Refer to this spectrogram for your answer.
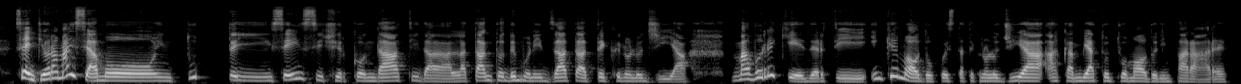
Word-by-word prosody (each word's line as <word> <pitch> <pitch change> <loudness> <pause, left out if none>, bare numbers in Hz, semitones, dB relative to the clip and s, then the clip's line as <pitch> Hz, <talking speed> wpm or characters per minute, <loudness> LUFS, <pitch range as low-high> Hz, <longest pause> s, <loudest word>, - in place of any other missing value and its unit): Senti, 250 -7 +7
oramai, 295 - +5
siamo 170 - +5
in 165 -1 -7
tutti 200 - -4
i 175 - -8
sensi 220 - -1
circondati 175 +1 -1
dalla 140 -2 -2
tanto 180 +4 0
demonizzata 165 -3 0
tecnologia, 150 -6 -5 0.5
ma 230 +6 +4
vorrei 330 - +1
chiederti: 140 - -3
in 275 +2 -5
che 380 +7 0
modo 155 - +1
questa 150 +2 -6
tecnologia 160 +1 +1
ha 165 - -3
cambiato 160 0 -1
tuo 160 +1 -4
modo 150 -1 -2
di 140 - -6
imparare? 125 -4 -5
165 Hz, 125 wpm, -24 LUFS, 150-185 Hz, 0.5 s, Senti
